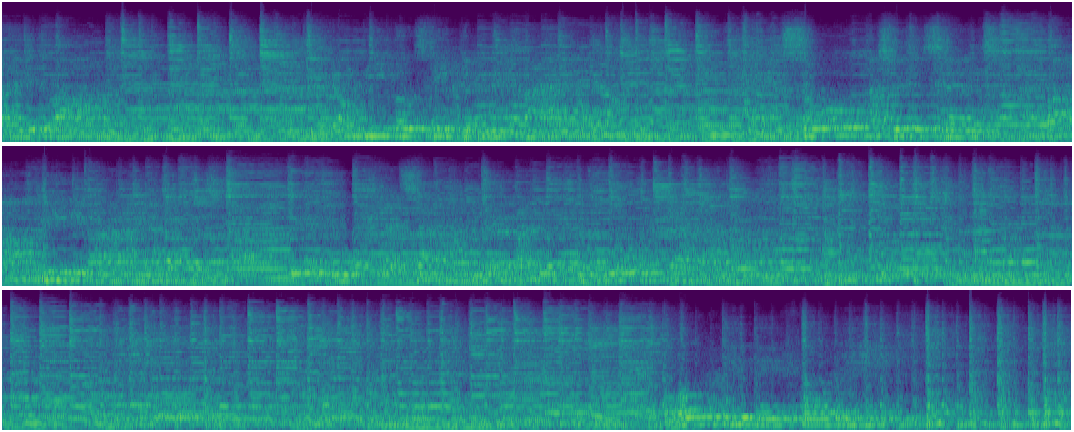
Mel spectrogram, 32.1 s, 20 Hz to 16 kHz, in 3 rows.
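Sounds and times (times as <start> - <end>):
people singing folk song: 0.0 - 21.0, 27.5 - 31.0
strummed acoustic guitar: 0.0 - 32.0.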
